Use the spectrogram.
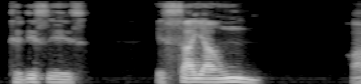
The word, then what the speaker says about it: Sivan: next thing, the modern Hebrew, and the correct pronunciation to this is Sayaun.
